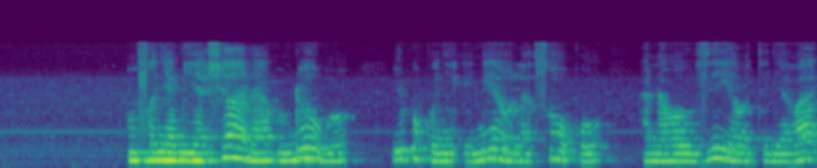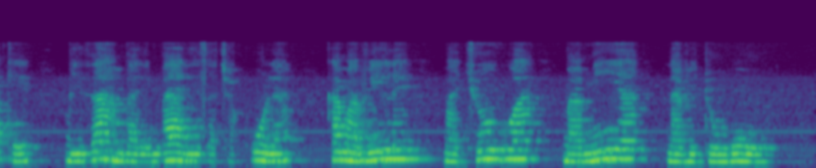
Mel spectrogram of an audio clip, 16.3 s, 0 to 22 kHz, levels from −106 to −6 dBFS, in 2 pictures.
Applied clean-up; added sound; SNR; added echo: none; none; none; none.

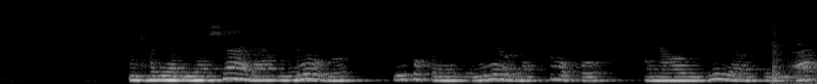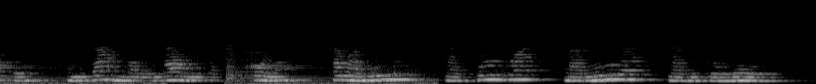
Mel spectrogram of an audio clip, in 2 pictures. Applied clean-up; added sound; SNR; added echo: neural separator model SepFormer DNS4.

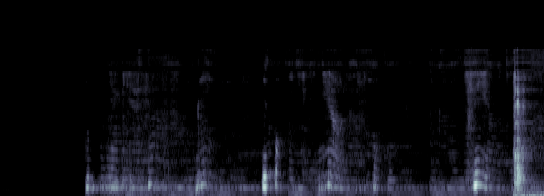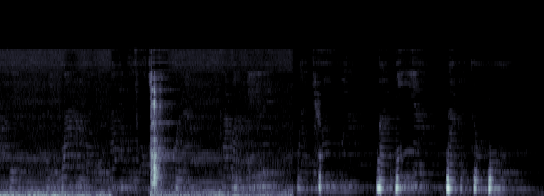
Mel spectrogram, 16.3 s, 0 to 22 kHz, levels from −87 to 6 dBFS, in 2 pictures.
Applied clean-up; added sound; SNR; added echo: neural mask model DeepFilterNet 3.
